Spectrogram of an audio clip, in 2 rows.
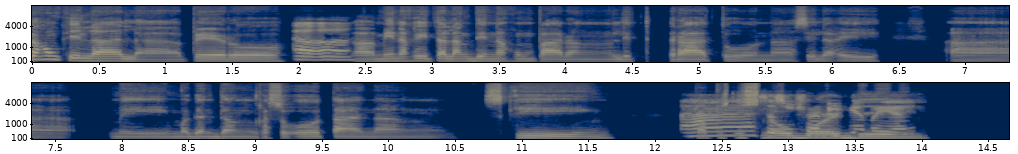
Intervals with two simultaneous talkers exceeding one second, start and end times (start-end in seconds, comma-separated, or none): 12.3-13.9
